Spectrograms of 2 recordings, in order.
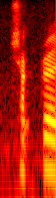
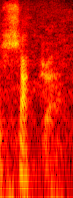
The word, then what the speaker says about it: chakra: welcome to join and if you're not understanding chakra is how it's pronounced in Sanskrit and a lot of westerners will say chakra that's what we're talking about and it's got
